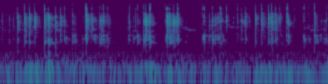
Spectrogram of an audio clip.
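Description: Long nails tap rapidly on the white plastic cap on top of a Lysol aerosol can standing on a table. The sharp, bright plastic clicks come in quick clusters with brief pauses between them, and each tap dies away almost instantly with very little low end.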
